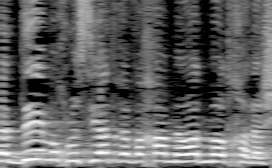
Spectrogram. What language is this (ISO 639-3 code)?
heb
